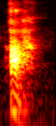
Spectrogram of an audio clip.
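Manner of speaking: "Ah" falling sharply from high to low; short, falling "Ah"; fourth tone. Shown as a demonstration. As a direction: drop "Ah" quickly from the top. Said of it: "high to low".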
